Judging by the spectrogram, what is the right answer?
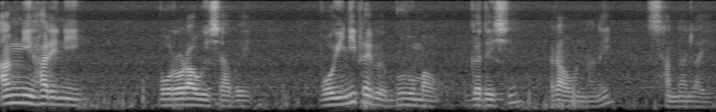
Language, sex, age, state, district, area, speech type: Bodo, male, 45-60, Assam, Kokrajhar, rural, spontaneous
